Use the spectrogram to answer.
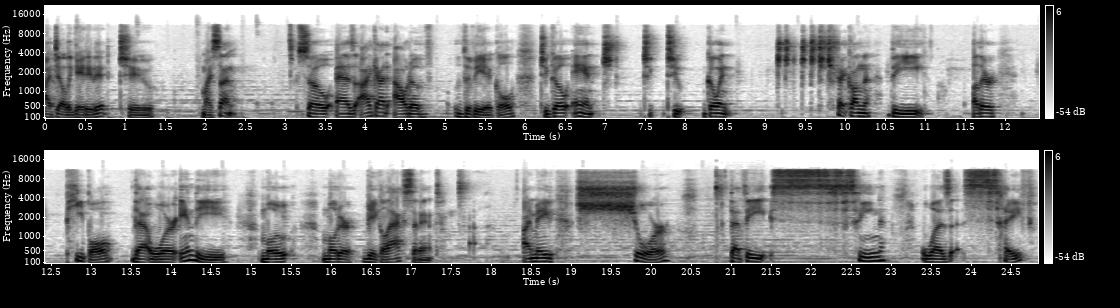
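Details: Adult man who stutters, with audible word and part-word repetitions; stuttering.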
